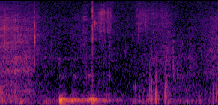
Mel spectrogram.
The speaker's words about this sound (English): Hold on. I'm gonna wet my whistle a little bit with some water.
